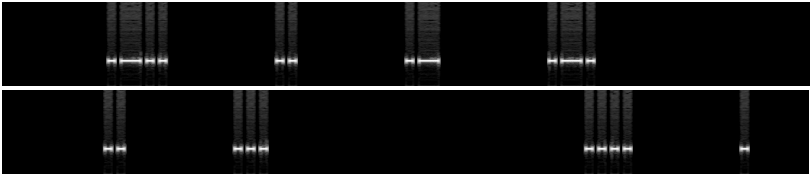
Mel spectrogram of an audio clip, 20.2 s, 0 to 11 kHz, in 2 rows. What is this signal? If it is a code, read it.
Morse code, heard as a keyed tone, about 15 wpm, spaced as for 5 wpm, 1000 Hz. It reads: LIAR IS HE
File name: 5wpm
